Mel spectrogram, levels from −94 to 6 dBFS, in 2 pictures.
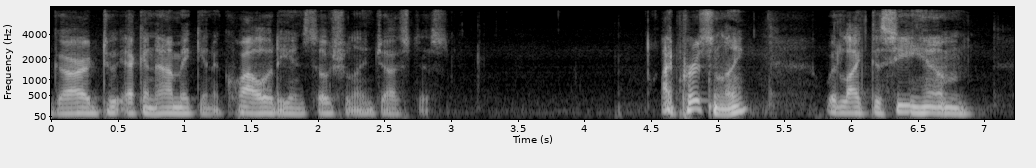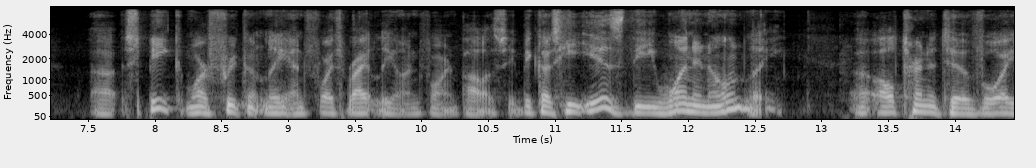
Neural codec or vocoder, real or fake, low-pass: vocoder, 44.1 kHz, 128 mel bands, Pupu-Vocoder; fake; 7.2 kHz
